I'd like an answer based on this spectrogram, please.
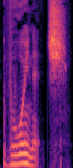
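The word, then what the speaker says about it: Wojnicz: early in the novel she does actually include a line that tells us how to pronounce the name of our hero felt WJ n i c z she says vich slowly and clearly pronounced his own first name and surname in the hope that the other would remember them mes voich so there we go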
